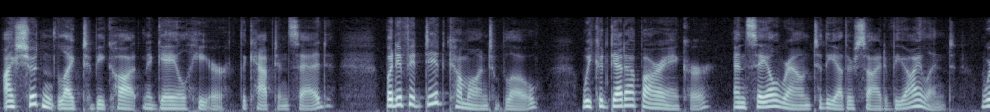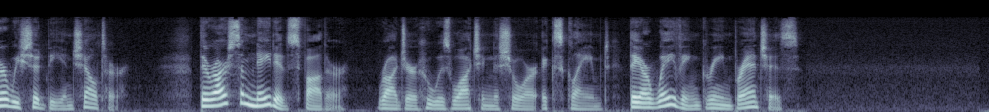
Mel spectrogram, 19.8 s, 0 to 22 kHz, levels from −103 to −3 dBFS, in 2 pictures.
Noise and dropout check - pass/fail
pass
